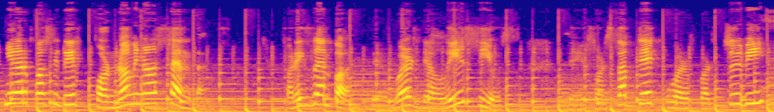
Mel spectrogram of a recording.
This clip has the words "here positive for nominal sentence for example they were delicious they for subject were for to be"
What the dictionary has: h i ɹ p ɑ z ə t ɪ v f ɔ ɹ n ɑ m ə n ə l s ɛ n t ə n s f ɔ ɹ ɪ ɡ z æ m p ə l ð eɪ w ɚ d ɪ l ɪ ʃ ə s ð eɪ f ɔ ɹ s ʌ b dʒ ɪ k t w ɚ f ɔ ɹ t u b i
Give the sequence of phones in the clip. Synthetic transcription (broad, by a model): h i ɹ p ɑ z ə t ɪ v f ɔ ɹ n ɑ m ə n ə l s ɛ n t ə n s f ɔ ɹ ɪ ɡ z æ m p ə l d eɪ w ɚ d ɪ l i s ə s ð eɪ f ɔ ɹ s ʌ b dʒ ɪ k t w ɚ f ɔ ɹ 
